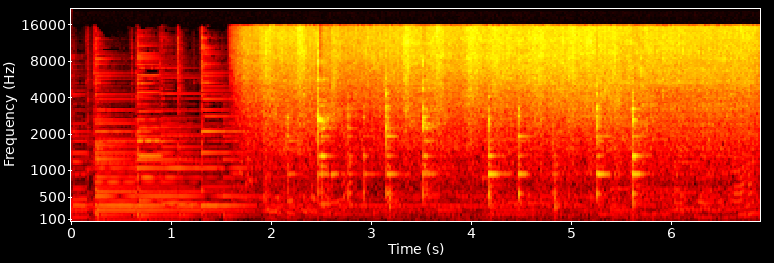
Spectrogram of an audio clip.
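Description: Curry paste sizzling in hot oil in a nonstick pan, stirred with a wooden spatula that scrapes and knocks against the pan a dozen or so times. The sizzle starts suddenly about a second and a half in.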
